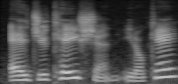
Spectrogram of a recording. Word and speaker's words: education: 어떻게 읽으시면 될까요 한국식으로는 에디션이라고 읽고 실제 영어식 발음으로는 education 이렇게 살짝지 소리가 들어간 발음처럼 읽습니다 의미는 교육이라는 의미였죠 따라해 보세요 education 좋습니다 마지막 제일 긴 단어 안내 데스크에 항상 써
